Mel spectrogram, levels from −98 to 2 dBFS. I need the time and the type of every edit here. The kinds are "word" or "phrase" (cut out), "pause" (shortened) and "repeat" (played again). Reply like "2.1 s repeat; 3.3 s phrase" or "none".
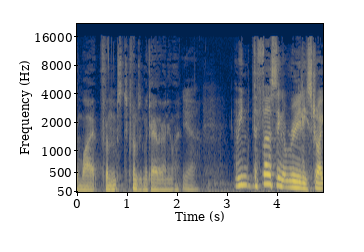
1.2 s word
